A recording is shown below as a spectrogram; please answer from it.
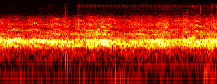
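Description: A large flock of common cranes calling in flight overhead, many overlapping calls blending into a steady, continuous chorus.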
